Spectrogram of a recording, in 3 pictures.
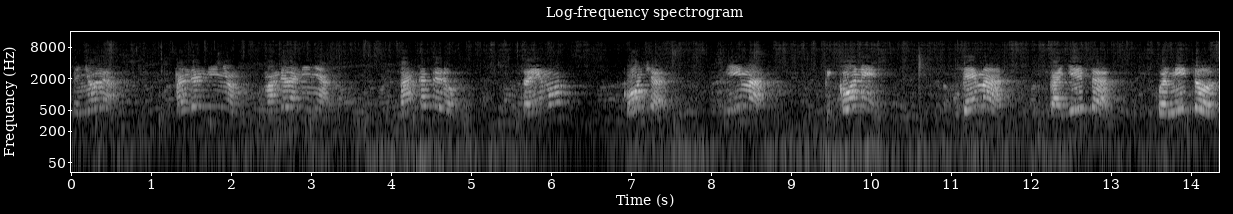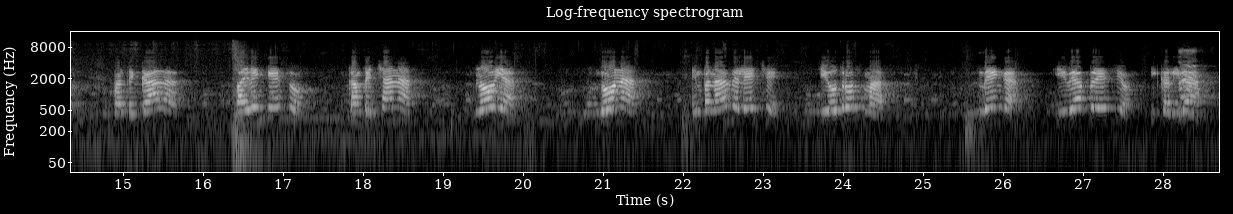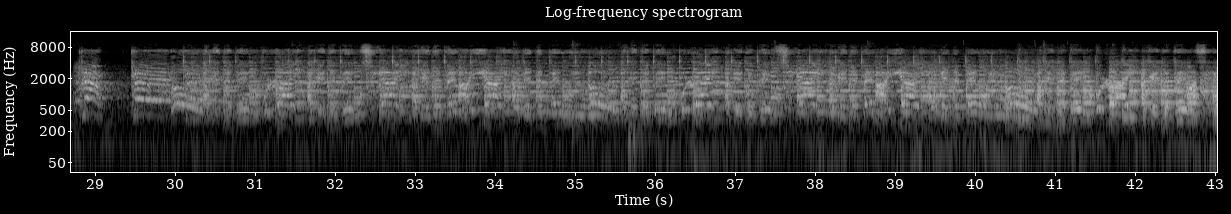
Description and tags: Amb:BreadTruck:CamiónDePan:Street:México
This audio was recorder with a ZOOM F4 + MKH 416, for a mexican documental of the virgin of Zapopan, in GDL,Jalisco.Mex.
